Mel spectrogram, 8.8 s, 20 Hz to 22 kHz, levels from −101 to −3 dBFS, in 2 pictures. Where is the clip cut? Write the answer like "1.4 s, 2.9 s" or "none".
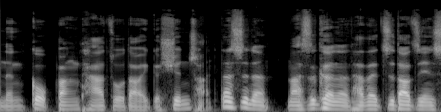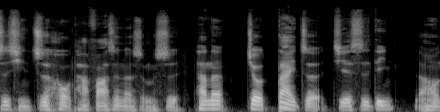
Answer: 2.2 s, 6.2 s

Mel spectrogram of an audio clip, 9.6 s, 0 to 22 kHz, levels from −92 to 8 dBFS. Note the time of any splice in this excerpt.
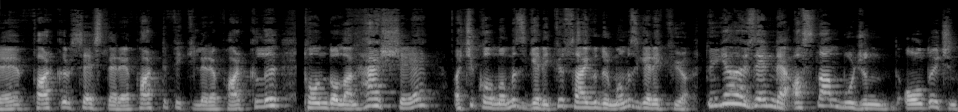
3.0 s, 7.0 s

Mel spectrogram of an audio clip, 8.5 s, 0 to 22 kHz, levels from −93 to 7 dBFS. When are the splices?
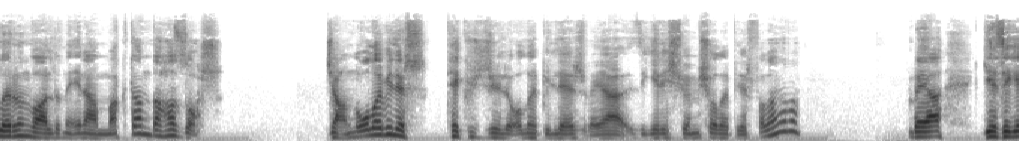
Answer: none

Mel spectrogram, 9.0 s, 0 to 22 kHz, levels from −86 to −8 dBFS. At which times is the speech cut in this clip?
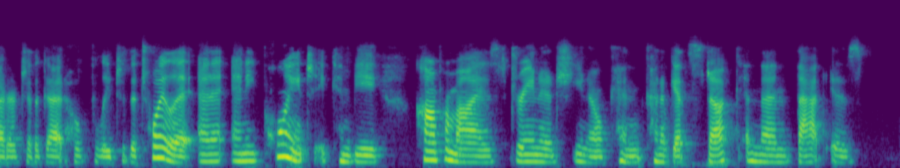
none

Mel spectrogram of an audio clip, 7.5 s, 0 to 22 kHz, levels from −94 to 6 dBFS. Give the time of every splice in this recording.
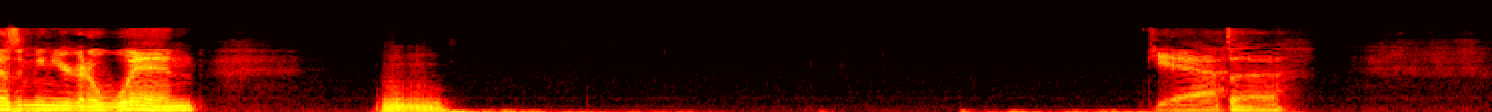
6.1 s

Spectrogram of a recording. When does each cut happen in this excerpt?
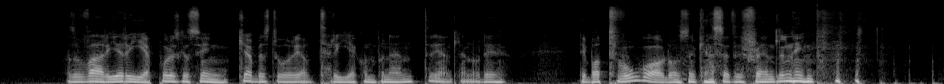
none

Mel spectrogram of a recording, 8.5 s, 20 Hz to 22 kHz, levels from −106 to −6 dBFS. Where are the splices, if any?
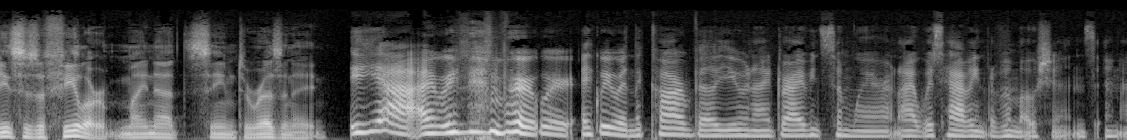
4.0 s, 4.5 s, 7.4 s

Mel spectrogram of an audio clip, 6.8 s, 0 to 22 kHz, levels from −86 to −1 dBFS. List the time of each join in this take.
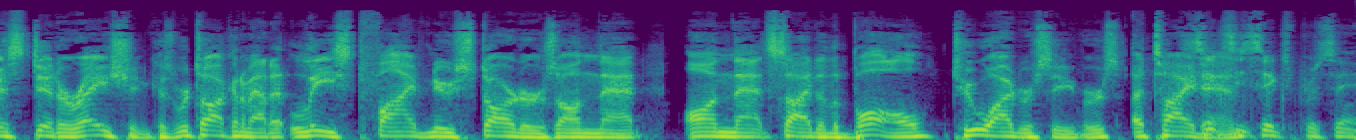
3.3 s

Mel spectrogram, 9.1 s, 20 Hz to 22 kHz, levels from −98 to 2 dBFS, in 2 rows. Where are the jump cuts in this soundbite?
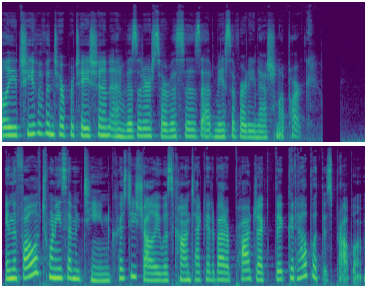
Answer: none

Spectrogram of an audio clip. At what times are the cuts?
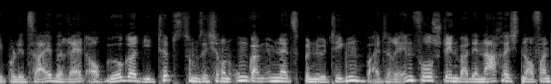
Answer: none

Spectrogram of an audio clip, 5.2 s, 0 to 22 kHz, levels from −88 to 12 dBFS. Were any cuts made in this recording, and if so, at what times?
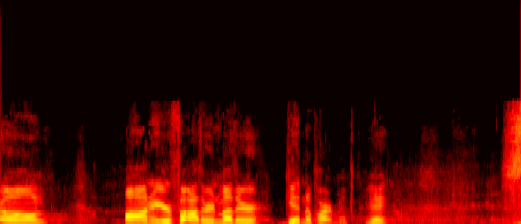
2.7 s, 3.6 s

